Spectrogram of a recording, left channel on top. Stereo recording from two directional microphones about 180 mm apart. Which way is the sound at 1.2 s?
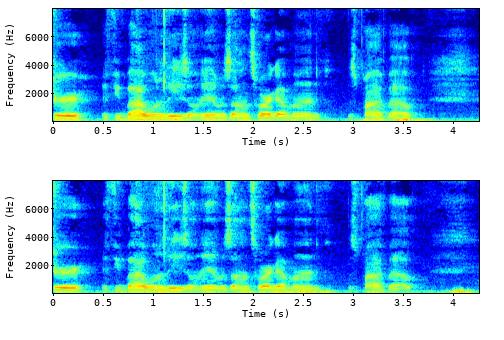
25° left (ahead or behind).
